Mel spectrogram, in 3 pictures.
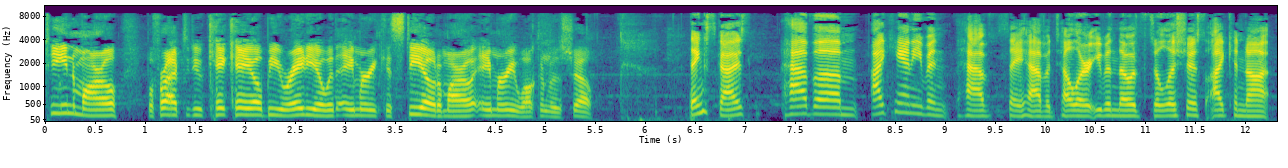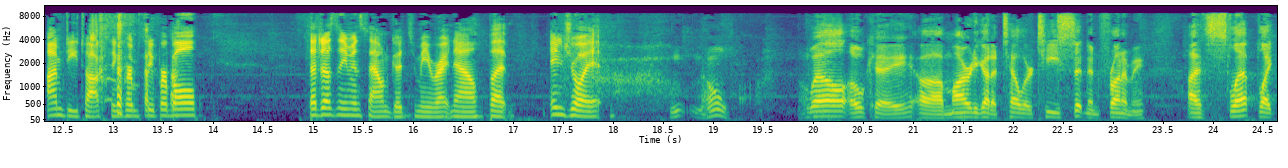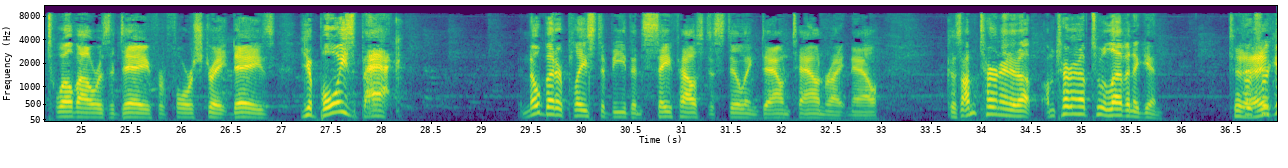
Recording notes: live at Safe House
